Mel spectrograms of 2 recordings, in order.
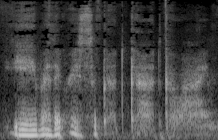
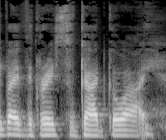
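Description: First: Breathy whispered repeat. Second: Said in the usual way. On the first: Real, not acted. Repeating the blessing to herself, whispered. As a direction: whisper the line again. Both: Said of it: "whispered repeat".

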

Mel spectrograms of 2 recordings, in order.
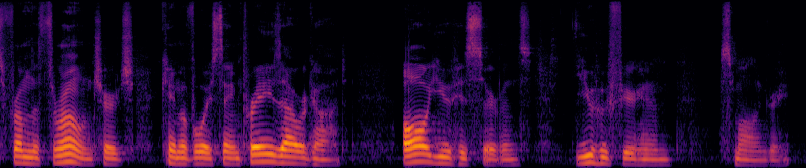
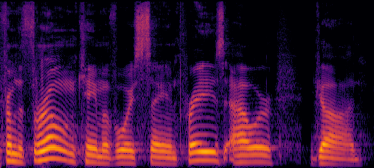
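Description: First: Slow, low, with weighty pauses; solemn slow reading. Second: Said in the usual way. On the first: Acted. Preacher has church listen to the throne's voice, solemn and slow. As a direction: let each phrase settle, dropping softer to the end. Rereads verse after "Listen to this.

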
